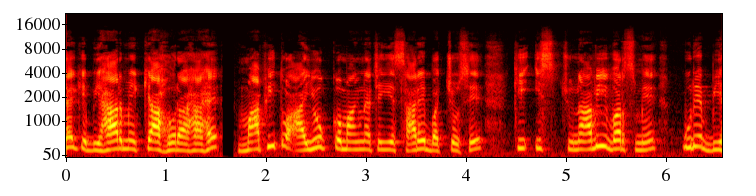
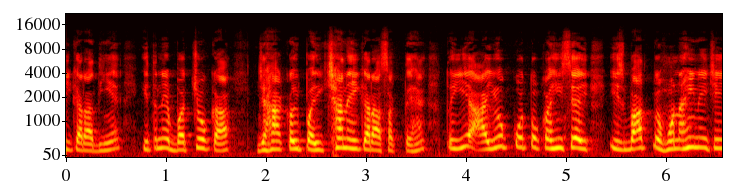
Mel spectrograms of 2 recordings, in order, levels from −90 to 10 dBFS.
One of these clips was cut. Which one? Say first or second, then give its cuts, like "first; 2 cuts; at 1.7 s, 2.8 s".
first; 1 cut; at 1.6 s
